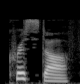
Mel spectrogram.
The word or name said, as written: christoph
